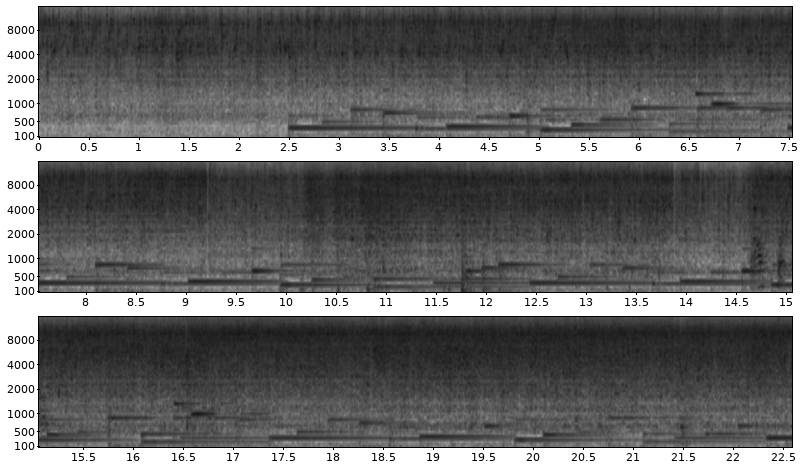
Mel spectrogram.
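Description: Diced chicken thigh sizzling in hot oil in a nonstick frying pan, a steady hiss. Background music with a simple melody of held notes comes in about two seconds in.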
